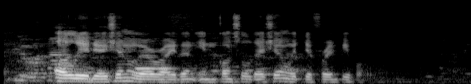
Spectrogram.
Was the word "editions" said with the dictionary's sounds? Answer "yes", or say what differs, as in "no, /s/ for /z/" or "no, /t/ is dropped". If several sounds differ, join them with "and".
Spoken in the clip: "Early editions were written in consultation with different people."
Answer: no, /z/ is dropped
